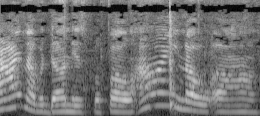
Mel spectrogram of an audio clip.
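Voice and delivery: ordinary delivery

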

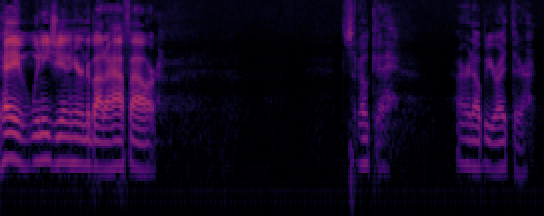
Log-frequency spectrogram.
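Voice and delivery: soft, low, defeated okay; resigned quiet reply. Retold or imitated. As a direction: give in quietly to the call. Boss calls, resigned reply.

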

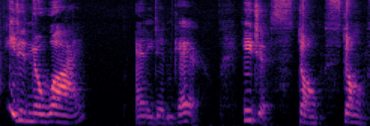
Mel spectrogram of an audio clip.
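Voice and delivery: slow, stretched-out storytelling with punched key words; children's story narration. A narrator's reading. Storyteller reading about a grumpy penguin, animated narration. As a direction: draw out the phrases for small children. Reads picture book to children.

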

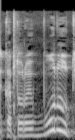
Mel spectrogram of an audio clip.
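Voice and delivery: normal talking voice

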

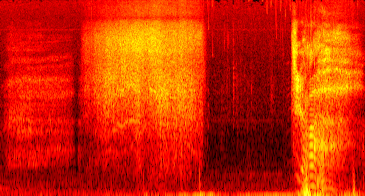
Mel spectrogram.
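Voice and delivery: long breath swelling into a loud release; long nervous exhale. Real, not acted. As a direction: breathe out hard to brace yourself. Bracing to go on.

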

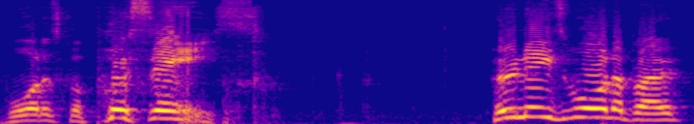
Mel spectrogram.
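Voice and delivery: high, loud mock bravado; mock macho shout. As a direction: shout it with exaggerated gamer bravado. Mock macho outburst at chat.

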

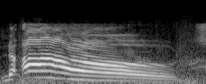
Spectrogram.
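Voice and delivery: long, loud wail of no; dismayed yell. Real, not acted. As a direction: cry out as it all goes wrong. Player's character falls or dies.

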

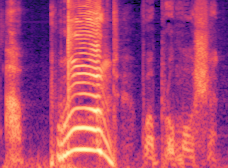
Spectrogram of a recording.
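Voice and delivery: high, explosive shout of approval; climactic shout. Real, not acted. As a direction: cry the verdict out at full force. Climax of the declaration.

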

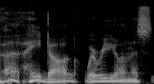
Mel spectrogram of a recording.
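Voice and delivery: high, sing-song questioning of the dog; mock talking to dog. To the guard dog that stayed silent, mock high scolding. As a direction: tease the useless dog in a high voice.

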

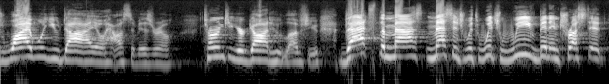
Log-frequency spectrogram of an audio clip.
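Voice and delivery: ordinary talk

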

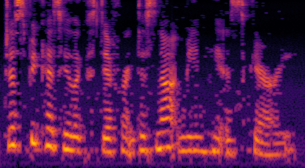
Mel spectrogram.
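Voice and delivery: ordinary delivery, nothing marked

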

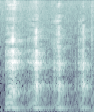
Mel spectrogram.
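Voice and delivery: quiet unvoiced laugh; breathy laugh. Real, not acted. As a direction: laugh under your breath. Laughing at his own punchline.

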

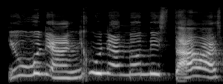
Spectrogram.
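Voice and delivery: high, loud call across the house. Acted. Sister calling Julian to come eat, loud call. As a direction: shout for him to hurry to the ice cream. Sister calls brother to ice cream.

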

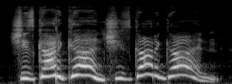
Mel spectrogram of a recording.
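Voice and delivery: high, loud alarm; panicked shout. Acted. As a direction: scream the warning. Panicked crowd member warns.

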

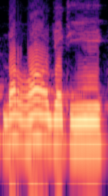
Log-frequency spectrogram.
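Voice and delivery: دراجتي slowly as darraajatii; long possessive ya. Shown as a demonstration. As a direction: draw out the final "ii" of دراجتي. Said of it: "ضفنا ياء الملكية".

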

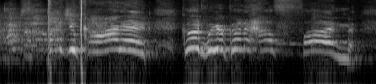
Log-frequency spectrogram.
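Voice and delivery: high, laughing tease at the crowd; playful teasing laugh. Real, not acted. Teasing audience about answer.

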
